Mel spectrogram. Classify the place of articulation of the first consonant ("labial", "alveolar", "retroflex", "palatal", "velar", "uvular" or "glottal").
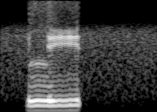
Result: alveolar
